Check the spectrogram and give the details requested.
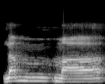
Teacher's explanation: میم اگر مشدد ہو تو اس میں غنہ ضروری ہے، اور غنہ کہتے ہیں ناک میں آواز لے جانے کو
